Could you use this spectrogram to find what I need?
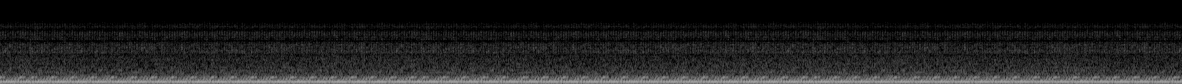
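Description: A diesel engine idles with a steady, throbbing rumble.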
